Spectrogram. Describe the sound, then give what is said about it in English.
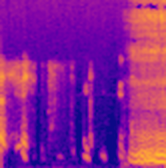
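A person mimics the snoring of Al, a dog: a few short throaty snuffles, then a loud, sustained rasping snort that fills the end. “Al just come and snore at you. Snore you to death.”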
